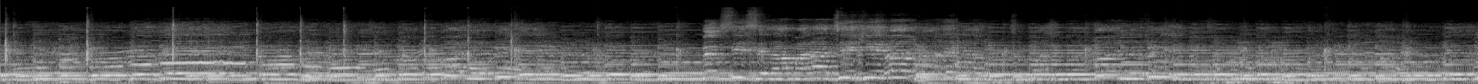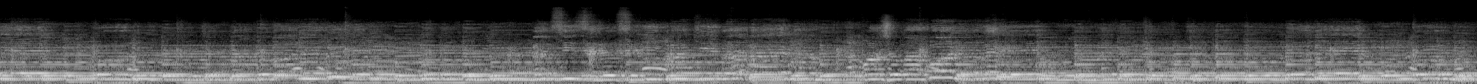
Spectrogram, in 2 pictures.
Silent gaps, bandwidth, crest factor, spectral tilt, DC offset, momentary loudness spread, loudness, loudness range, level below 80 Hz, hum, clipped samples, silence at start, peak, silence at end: none; 11.5 kHz; 12 dB; -6 dB/octave; under 0.1%; 2 LU; -15 LUFS; 1 LU; -34 dBFS; none; under 0.1%; 0 s; -4 dBFS; 0 s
